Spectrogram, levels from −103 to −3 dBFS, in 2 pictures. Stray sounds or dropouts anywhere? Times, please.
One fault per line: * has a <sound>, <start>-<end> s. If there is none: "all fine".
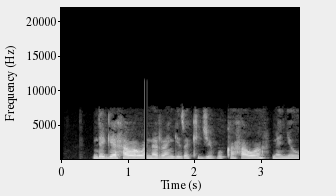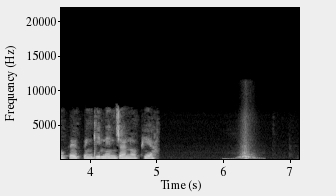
* has a dropout, 1.3-1.3 s
* has a whoosh, 6.0-6.7 s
